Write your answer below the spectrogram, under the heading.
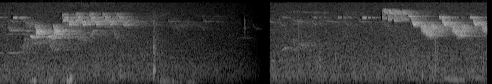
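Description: Siberian blue robin giving two bursts of high, rapid, jumbled chattering notes, separated by a brief break, over faint background hiss.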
